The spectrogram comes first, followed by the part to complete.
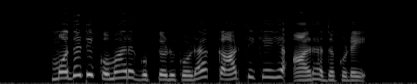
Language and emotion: Telugu, neutral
